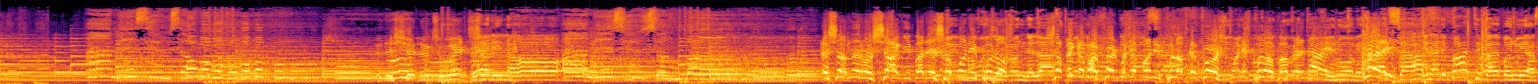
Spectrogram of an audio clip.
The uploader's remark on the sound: LIVE AT ISLAND SATURDAYS ON MARCH 17. LIVE AUDIO!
